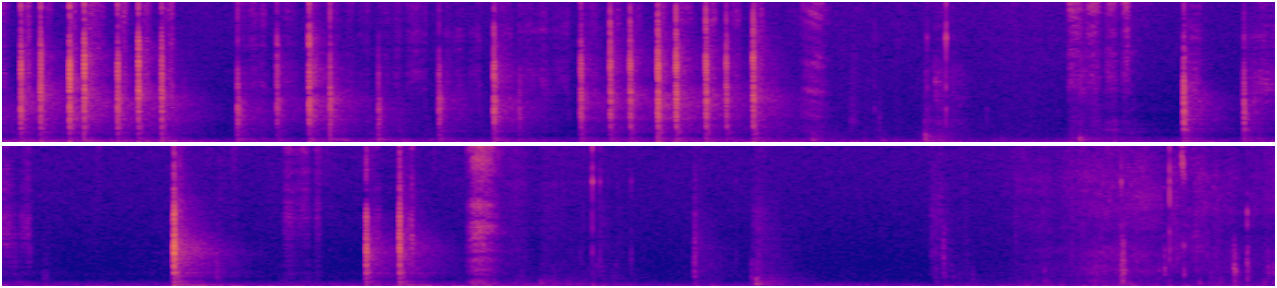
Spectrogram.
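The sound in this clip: Marker or chalk strokes scratch and tap on a board as a conformal diagram with its singularities is drawn: many sharp ticks and short scrapes in irregular bursts, fairly faint, with no talk.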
